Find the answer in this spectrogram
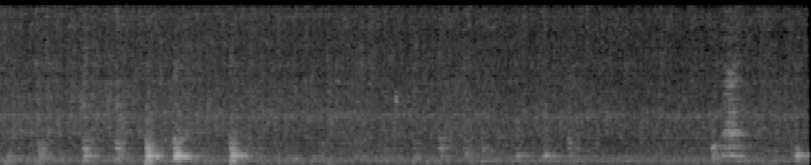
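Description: Chili paste with prawns sizzling and simmering in a steel wok over a gas flame: a steady low hiss, with a few short pops in the first couple of seconds.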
